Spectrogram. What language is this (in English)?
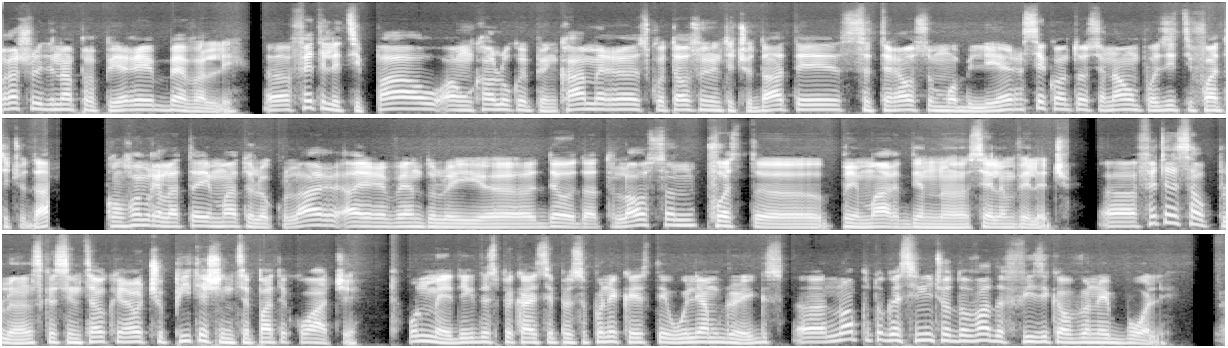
Romanian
